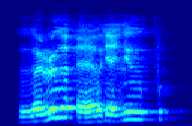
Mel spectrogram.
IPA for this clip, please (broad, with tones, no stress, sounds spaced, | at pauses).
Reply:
ɯː˩˧ ə̯ ɭ ɯ˥ ə̯ ʔ ɛː˩˧ ʊ̯ ɾʲ ɛ˧ lʲ ɯ˥ p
